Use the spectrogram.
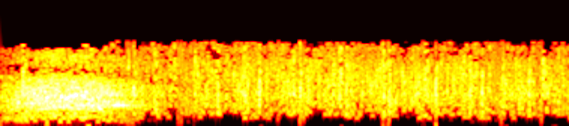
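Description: An audience of Buddhist learners breaks into applause, a dense, steady wash of many hands clapping that swells loudest in the first second and then carries on evenly, with no voices over it.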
